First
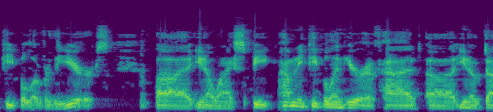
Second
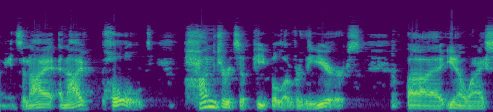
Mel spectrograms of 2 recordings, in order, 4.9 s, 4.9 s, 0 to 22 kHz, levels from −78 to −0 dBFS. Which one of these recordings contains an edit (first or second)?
first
